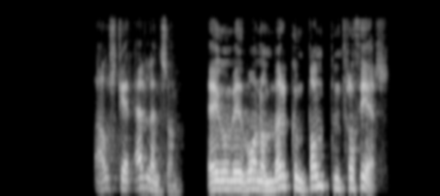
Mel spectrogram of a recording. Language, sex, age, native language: Icelandic, male, 30-39, Icelandic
